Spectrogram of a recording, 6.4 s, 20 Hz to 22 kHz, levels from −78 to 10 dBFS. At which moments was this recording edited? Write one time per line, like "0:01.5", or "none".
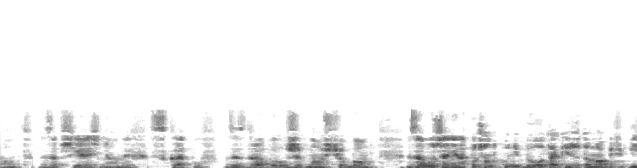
none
